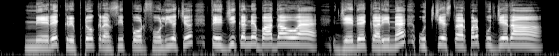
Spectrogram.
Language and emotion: Dogri, happy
